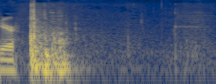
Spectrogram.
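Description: Wooden board-and-batten outhouse door being pulled open: one short sharp sound about a third of a second in that quickly fades.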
